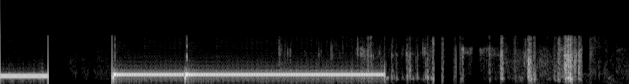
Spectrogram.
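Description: Telephone tone during a call transfer to a quality department: a short steady tone, a pause, then a long unbroken tone lasting nearly three seconds, followed by faint irregular clicks.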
